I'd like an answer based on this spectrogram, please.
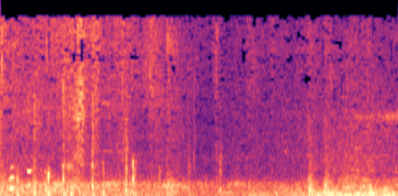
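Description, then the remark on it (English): A train rumbles steadily along the rails, a continuous low-pitched roar with faint rhythmic clicks and rattles, heard from inside the carriage at moderate loudness with no voices. “You think this train is full?”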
